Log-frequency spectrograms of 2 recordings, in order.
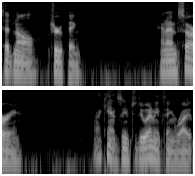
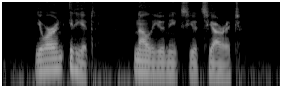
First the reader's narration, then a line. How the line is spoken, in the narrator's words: Lakpa murmured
